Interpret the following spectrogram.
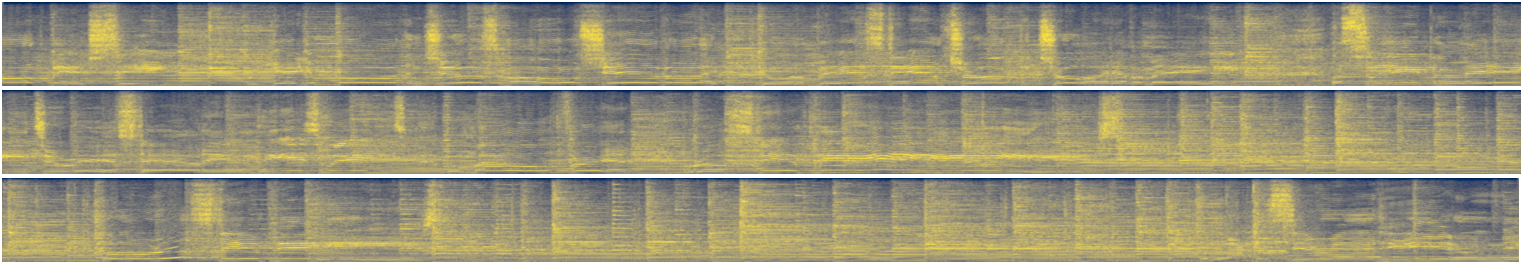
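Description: Live country song on guitar, in a stretch with no sung words between choruses; guitar is to the fore, with bending melody notes.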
